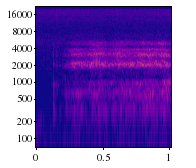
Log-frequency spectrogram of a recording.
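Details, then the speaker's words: A single faint, high, whistling breath sound in a quiet room from an overweight adult on many breathing medications who is breathless and wheezy getting out of bed and on stairs; wheezing. "Getting out of bed, I am breathless. I'm wheezing. You can hear my breathing."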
